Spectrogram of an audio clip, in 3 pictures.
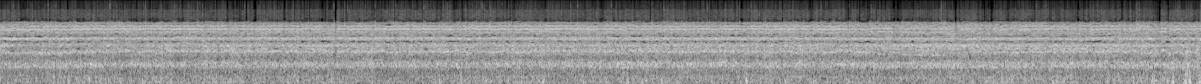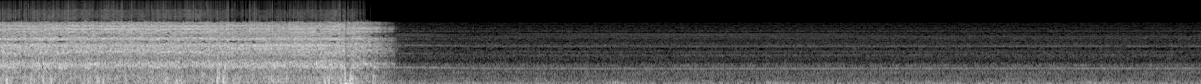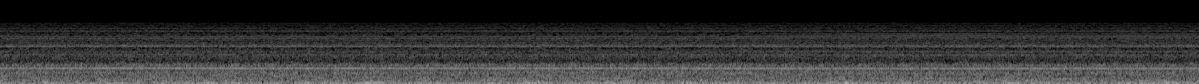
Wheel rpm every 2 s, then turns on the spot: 220, 230, 230, 230, 220, 230, 230, 170, 0, 0, 0, 0, 0, 0, 0, 0, 0, 0.
none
